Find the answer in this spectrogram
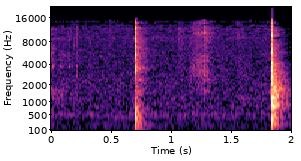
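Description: Two sharp little clicks, the second louder, from handling a metal enamel pin: its gold butterfly clutch backs being pulled off and the pin fitted to a card backing.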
